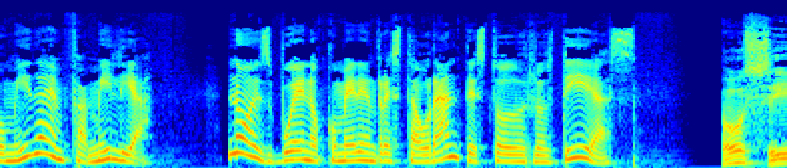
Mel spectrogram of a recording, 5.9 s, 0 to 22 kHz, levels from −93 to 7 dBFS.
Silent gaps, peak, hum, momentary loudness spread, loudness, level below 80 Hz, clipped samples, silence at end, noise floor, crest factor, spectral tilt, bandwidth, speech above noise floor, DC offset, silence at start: none; -4 dBFS; none; 5 LU; -22 LUFS; -58 dBFS; under 0.1%; 0 s; -64 dBFS; 18 dB; -4.5 dB/octave; 15 kHz; 43 dB; under 0.1%; 0 s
